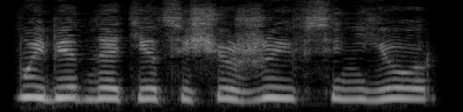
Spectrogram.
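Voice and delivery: put-on very high, wailing small-boy voice; pitiful little puppet. A narrator's reading. Buratino pleads with Karabas, high wailing. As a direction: wail like a poor orphan puppet.

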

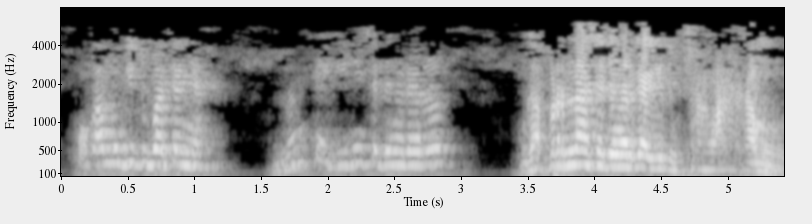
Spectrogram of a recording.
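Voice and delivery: high, quick retold quarrel between companions; mock argument. Companion snapping at another over Quran recitation, mock heated argument. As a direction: act out two men bickering over a reading. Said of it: "ribut ini".

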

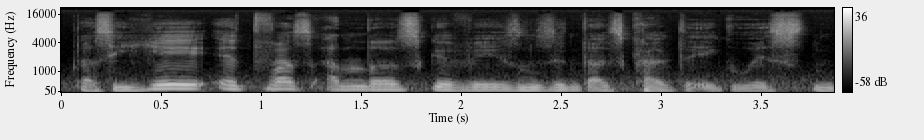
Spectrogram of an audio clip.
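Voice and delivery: ordinary delivery

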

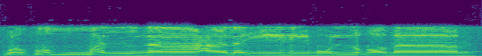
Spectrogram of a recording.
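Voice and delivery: slow chanted وظللنا with only the first لام heavy; وظللنا drawn out, first لام full, second light; Quranic recitation. Shown as a demonstration. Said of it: "عفوا أعيدها".

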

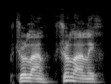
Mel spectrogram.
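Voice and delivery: bossy little storybook commander; commanding. A narrator's reading. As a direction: give orders briskly, voice up. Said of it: "командовал ёжик".

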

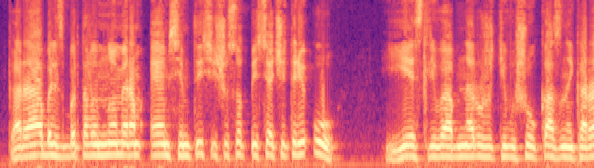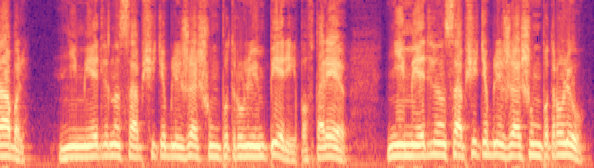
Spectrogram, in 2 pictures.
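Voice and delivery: droning monotone broadcast voice; official order. Acted. Flagship instructing a ship to report pirates, monotone official drone. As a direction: recite the order evenly and forcefully. Флагман отдаёт приказ кораблю.

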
